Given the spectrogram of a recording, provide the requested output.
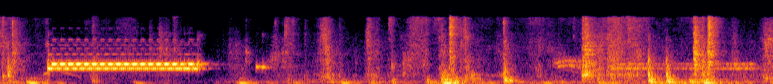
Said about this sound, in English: I'm sorry, I had to get rid of that phone. It was going off, and I was distracting me.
